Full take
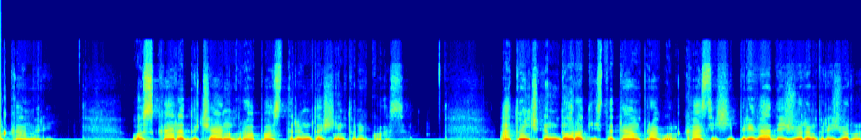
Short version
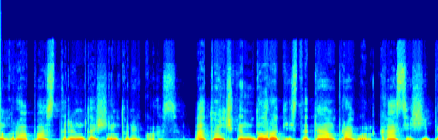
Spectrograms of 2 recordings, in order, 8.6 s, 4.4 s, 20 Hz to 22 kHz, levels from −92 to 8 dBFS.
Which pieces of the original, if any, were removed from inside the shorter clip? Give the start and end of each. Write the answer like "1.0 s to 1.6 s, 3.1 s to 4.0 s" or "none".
4.1 s to 4.9 s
